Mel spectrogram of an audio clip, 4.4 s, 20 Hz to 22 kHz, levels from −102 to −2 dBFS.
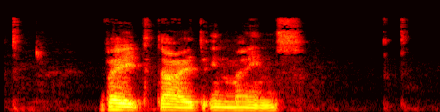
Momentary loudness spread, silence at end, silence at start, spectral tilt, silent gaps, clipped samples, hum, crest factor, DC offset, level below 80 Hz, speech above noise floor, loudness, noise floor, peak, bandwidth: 16 LU; 1.45 s; 1 s; -6.5 dB/octave; none; under 0.1%; none; 20 dB; under 0.1%; -60 dBFS; 59 dB; -26 LUFS; -84 dBFS; -8 dBFS; 11.5 kHz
